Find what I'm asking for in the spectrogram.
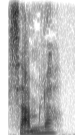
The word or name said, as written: samler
